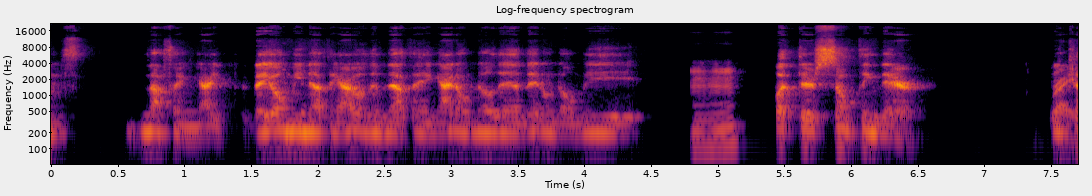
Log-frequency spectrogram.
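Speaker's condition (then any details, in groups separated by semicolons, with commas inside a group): No condition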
